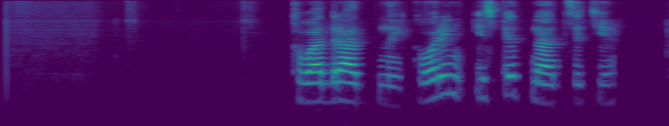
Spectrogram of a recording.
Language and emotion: Russian, neutral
